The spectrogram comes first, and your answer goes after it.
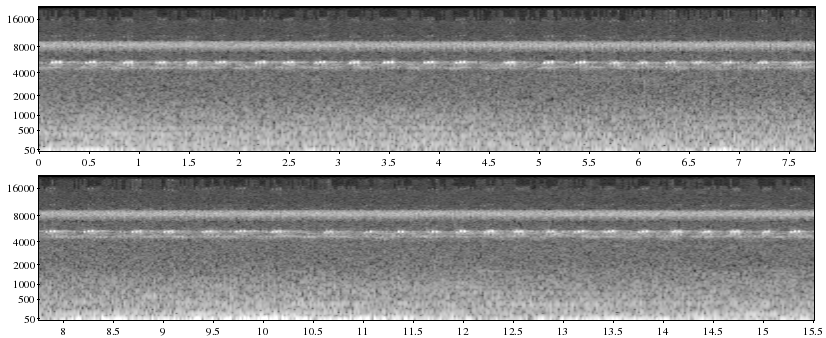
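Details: Crickets chirp in the afternoon in a steady, high-pitched pulsing rhythm, about three chirps each second.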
